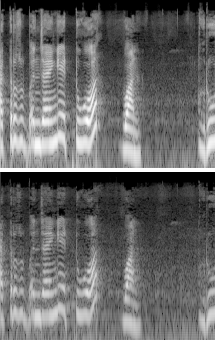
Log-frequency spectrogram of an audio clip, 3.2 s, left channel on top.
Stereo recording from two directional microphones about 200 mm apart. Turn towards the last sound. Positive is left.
turn(degrees=50)  # may be behind; listen again after turning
